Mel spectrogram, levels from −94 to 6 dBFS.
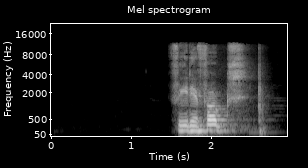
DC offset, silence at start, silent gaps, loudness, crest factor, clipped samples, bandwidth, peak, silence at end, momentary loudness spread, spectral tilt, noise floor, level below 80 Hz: under 0.1%; 1.5 s; none; -20 LUFS; 20 dB; under 0.1%; 12 kHz; -4 dBFS; 0.3 s; 19 LU; -4.5 dB/octave; under -90 dBFS; -64 dBFS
